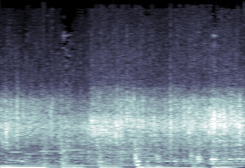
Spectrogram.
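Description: Minced onion fries with garlic in a pan as a vegetarian samosa filling is made, giving a dense, continuous crackling sizzle close up with a low hum beneath. No one talks.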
